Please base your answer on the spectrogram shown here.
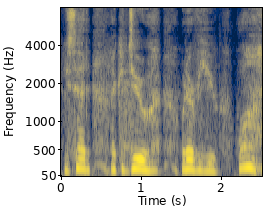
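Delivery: mock breathless complaint; out of breath. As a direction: act winded, gasping between the words. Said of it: "she's, like, out of breath".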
